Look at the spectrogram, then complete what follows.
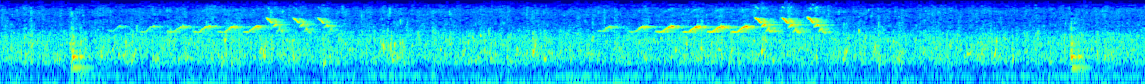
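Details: Rusty-collared seedeater repeating its 'tui tui' song twice, a few seconds apart: each phrase is a series of rising whistled notes ending in three higher buzzy notes, set against continuous waterfall sound.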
